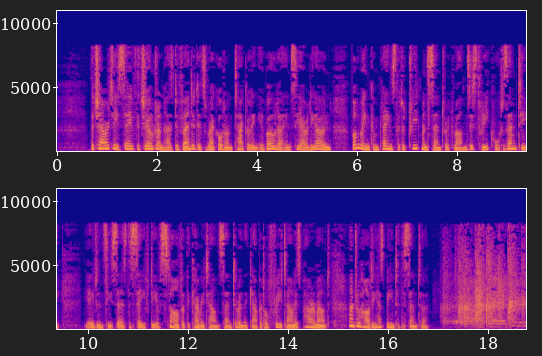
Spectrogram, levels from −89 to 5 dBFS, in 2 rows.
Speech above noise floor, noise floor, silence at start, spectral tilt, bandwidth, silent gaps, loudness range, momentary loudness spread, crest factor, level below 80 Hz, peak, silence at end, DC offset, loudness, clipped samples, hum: 27 dB; -49 dBFS; 0.25 s; -5 dB/octave; 8.8 kHz; none; 2 LU; 6 LU; 18 dB; -62 dBFS; -6 dBFS; 0 s; under 0.1%; -23 LUFS; under 0.1%; none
